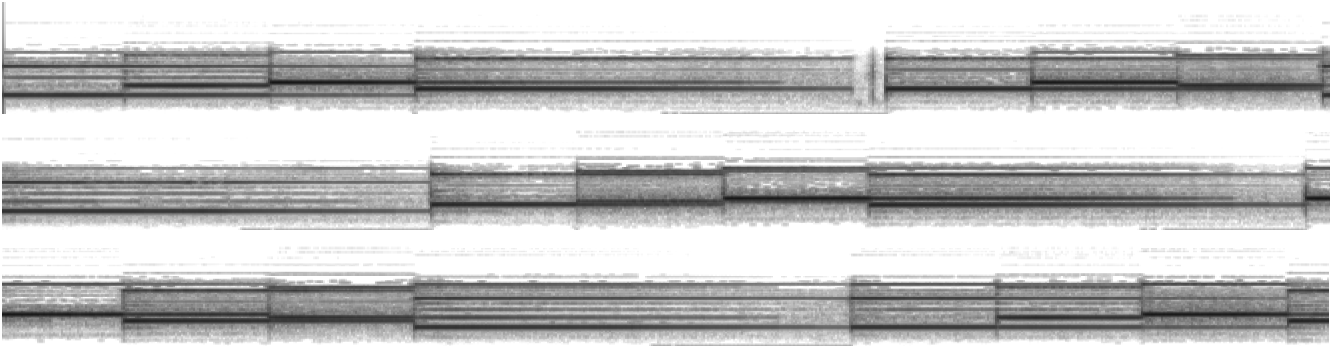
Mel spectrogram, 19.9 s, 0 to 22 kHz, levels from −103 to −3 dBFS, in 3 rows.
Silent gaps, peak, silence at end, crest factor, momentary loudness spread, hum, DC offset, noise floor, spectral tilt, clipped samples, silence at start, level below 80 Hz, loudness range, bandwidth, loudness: none; -8 dBFS; 0 s; 12 dB; 16 LU; none; under 0.1%; -41 dBFS; 1.5 dB/octave; under 0.1%; 0 s; under -90 dBFS; 5 LU; 4.8 kHz; -20 LUFS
